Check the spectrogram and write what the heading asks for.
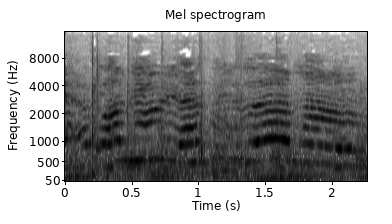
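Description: Children's voices shouting and calling out, several high voices overlapping with rising and falling pitch; the loudest call comes about one and a half seconds in. A couple of sharp knocks sound among them.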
